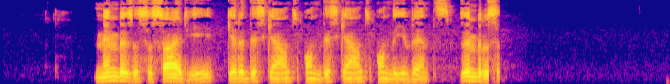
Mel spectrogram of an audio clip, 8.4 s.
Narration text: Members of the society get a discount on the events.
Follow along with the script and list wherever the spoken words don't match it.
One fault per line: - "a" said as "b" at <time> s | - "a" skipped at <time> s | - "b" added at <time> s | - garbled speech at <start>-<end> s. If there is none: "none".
- "of" skipped at 1.7 s
- "discount on" added at 4.0 s
- garbled speech at 5.8-6.3 s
